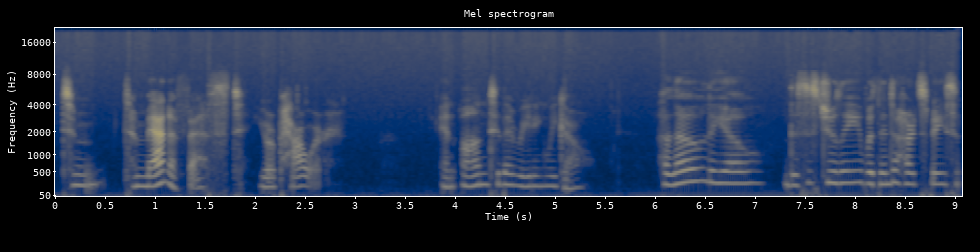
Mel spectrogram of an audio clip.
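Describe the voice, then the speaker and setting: A woman with a raspy, hoarse voice from bronchitis, softly reading tarot cards for her viewers, at times almost whispering. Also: a little high, dry recording, dull audio. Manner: soft, at times whispery, with fillers and restarts. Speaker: tarot reader.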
